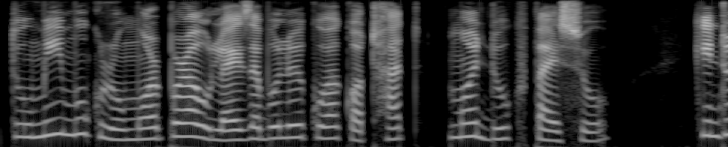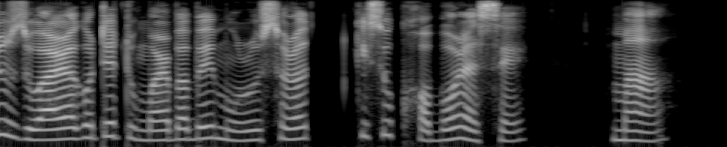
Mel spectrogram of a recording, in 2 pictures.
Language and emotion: Assamese, sad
